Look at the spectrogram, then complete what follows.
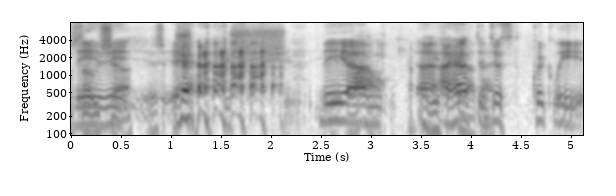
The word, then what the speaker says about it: Saoirse: Yeah, it's like I just thought of it as like Sammy Sosa, but with an SH in it. You know, so Sosa.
